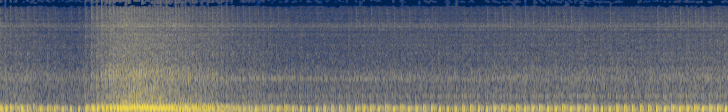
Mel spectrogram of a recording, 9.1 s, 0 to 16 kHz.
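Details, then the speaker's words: 2010 Royal Enfield Bullet Electra EFI single, 965 miles, sat unrun for years; after fresh fuel, replacement battery, fuel leak repair and loose ignition barrel with dodgy connection: starts smoky, blip then even steady idle thump, no knocks or misses; runs nice. "runs nice just gonna hang them some barrels go down go check of indicators and Brad lights work"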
